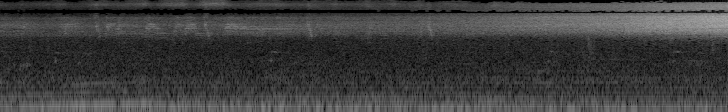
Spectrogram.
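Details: Male cicada singing a courtship serenade to a female below him, who backs away from him: a steady, dense high-pitched buzzing drone that grows louder toward the end, with a faint low rumble underneath.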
